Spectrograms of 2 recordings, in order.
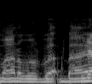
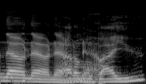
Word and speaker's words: Adebayo: How do you say it? – Bam Adebayo. – Bam Adebayo. Mm-hmm. All right. Not Bam Adebayo. – No. – Adebayo. – Adebayo.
